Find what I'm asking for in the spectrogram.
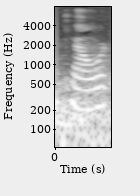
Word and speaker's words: Cowart: I'm Wanda Coward Ebersol. – And how do you spell that for the page? – C-O-W-A-R-T and E-B-E-R-S-O-L-E.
